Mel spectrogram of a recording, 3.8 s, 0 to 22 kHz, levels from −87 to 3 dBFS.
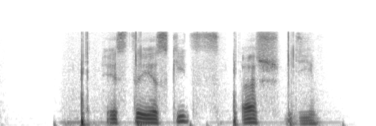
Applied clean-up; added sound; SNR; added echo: neural mask model RNNoise.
